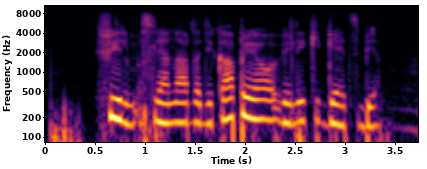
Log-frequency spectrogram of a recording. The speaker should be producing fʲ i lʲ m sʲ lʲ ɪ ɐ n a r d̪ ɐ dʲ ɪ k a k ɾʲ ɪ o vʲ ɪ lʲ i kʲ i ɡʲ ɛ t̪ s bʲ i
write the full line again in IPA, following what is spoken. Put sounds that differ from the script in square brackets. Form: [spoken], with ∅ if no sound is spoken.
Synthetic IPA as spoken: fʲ i lʲ m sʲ lʲ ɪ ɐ n a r d̪ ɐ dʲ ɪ k a [p] ɾʲ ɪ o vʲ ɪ lʲ i kʲ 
